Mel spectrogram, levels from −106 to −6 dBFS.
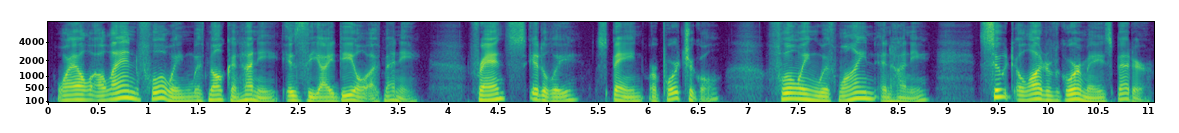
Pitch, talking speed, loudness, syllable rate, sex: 125 Hz, 155 wpm, -20 LUFS, 4.6 syllables/s, male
